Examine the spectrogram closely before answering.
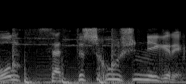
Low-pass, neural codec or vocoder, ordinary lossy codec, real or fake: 5.4 kHz; none; none; real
